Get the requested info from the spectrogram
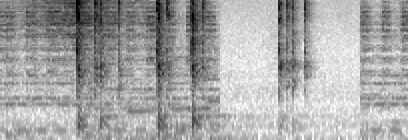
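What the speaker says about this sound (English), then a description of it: "I cannot express how much I'm clicking" Close, fast bursts of mouse clicks during a Geometry Dash run, several clustered clicks, a short gap, then another flurry, with no voices.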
